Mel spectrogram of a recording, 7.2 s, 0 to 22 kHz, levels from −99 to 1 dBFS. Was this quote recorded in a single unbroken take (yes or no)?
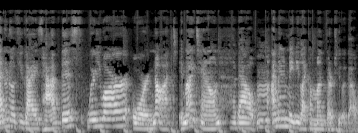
yes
